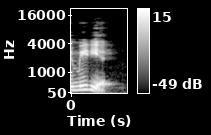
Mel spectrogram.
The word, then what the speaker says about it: immediate: but are never verbs so they're always pronounced with the it short it sound like private certificate chocolate corporate and immediate let's take a closer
